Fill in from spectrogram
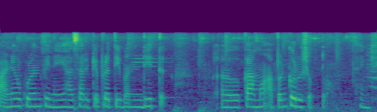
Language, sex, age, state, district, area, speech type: Marathi, female, 18-30, Maharashtra, Satara, urban, spontaneous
